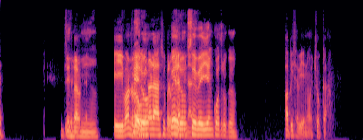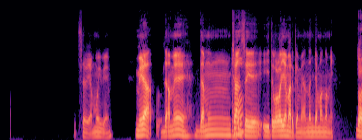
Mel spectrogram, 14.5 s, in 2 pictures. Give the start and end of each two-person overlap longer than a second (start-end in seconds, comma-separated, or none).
2.6-4.0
